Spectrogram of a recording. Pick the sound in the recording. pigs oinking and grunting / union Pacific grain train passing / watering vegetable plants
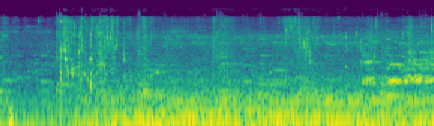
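watering vegetable plants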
